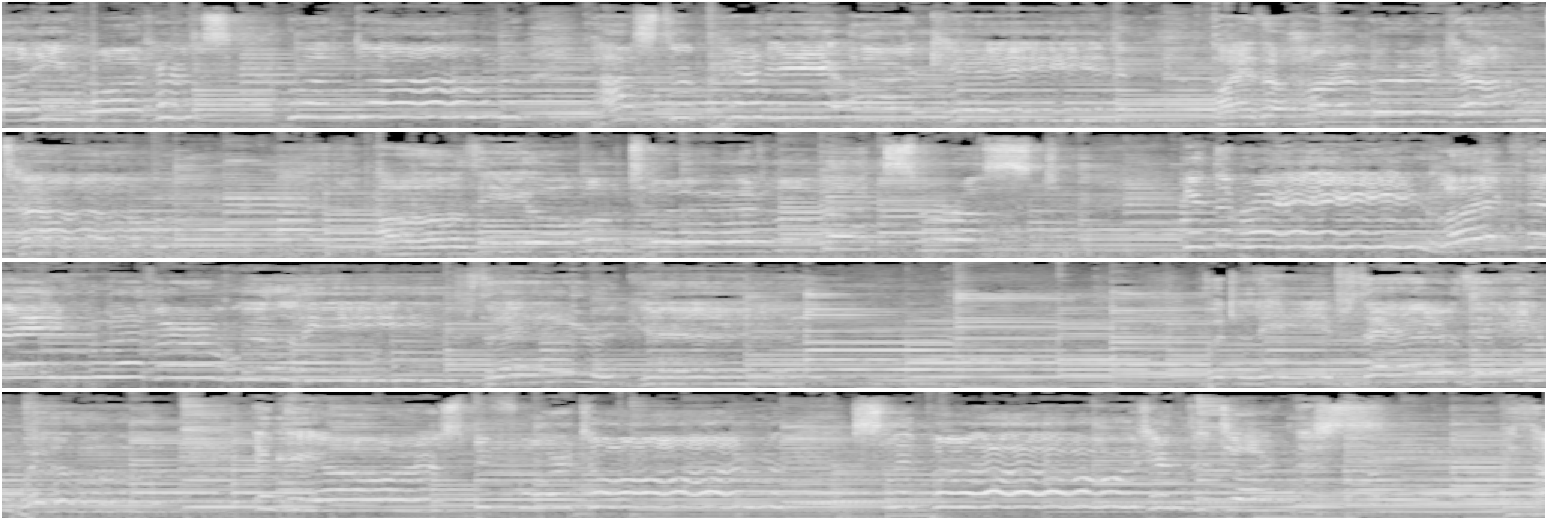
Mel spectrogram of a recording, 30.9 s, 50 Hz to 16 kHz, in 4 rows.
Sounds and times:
Female singing: 0.0 - 8.6, 9.6 - 19.5, 21.4 - 30.8
Music: 0.0 - 30.8.

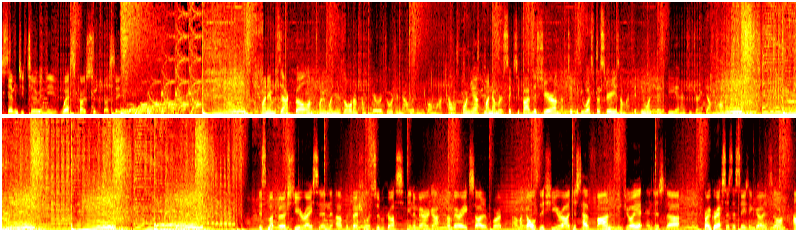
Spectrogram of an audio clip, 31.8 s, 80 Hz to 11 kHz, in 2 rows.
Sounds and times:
Speech: 0.0 - 2.4, 5.2 - 14.8, 21.0 - 31.7
Music: 0.0 - 31.7.

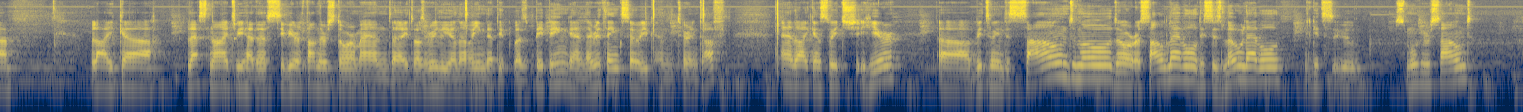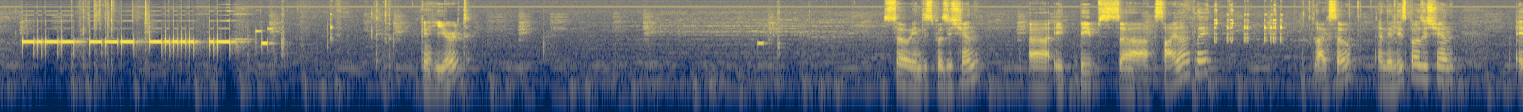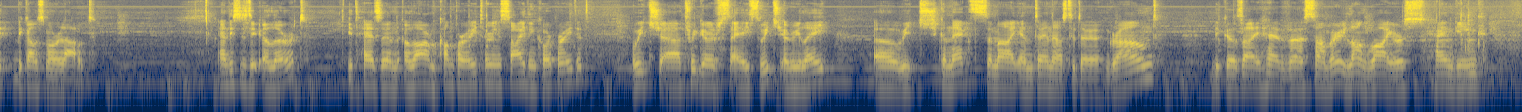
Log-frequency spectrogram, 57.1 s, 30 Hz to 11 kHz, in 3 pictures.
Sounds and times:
Music: 0.0 - 57.1
Speech: 1.2 - 9.1, 9.7 - 18.5, 24.3 - 25.0, 30.1 - 34.2, 35.4 - 37.3, 38.0 - 39.3, 40.8 - 45.4, 46.0 - 48.4, 49.0 - 52.6, 53.2 - 56.7
Beep, bleep: 19.3 - 22.6
Buzzer: 19.3 - 22.6, 34.2 - 35.2.

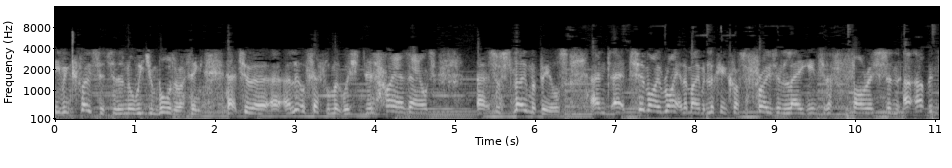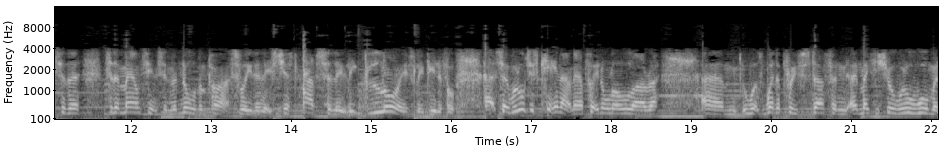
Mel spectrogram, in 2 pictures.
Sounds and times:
Music: 0.0 - 22.0
Speech: 0.0 - 22.0.

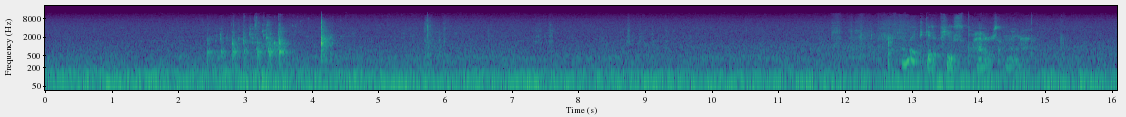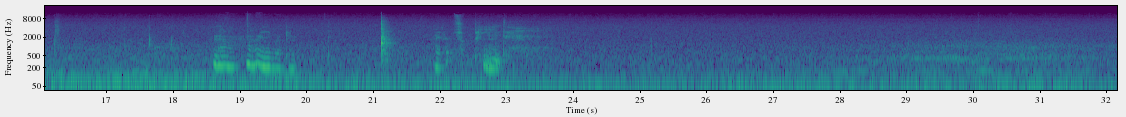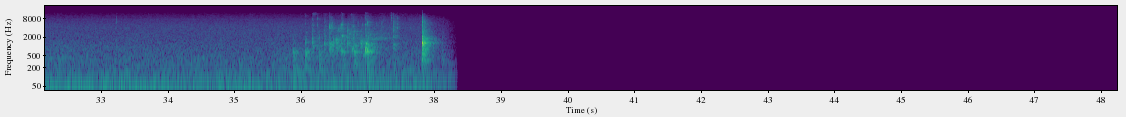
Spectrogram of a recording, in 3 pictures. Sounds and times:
Silence: 0.0 - 36.0
Inside, small room: 0.0 - 38.4.

